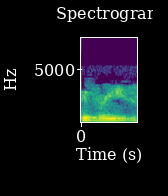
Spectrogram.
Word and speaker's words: DeVries: Hi, I'm DeVries, Rhymes with Cheese, here to talk about our friend Joe Jaffa.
